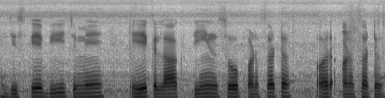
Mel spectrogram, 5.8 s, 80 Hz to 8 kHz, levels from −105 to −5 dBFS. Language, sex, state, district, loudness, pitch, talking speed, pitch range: Hindi, male, Madhya Pradesh, Katni, -16 LUFS, 115 Hz, 105 wpm, 110-125 Hz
